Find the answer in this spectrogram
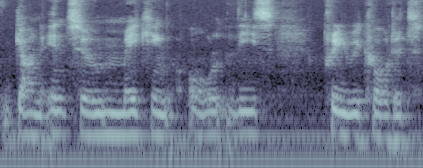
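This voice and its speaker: There is audible room echo as a man speaks at a very slow pace. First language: not English. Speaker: music composer and product reviewer. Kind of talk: product review. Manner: halting, with many fillers.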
